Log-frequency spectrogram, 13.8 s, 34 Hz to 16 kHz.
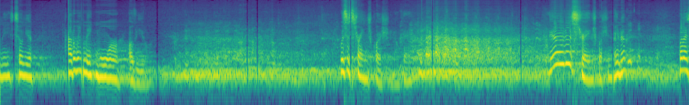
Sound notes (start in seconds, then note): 3.3 audience laughs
